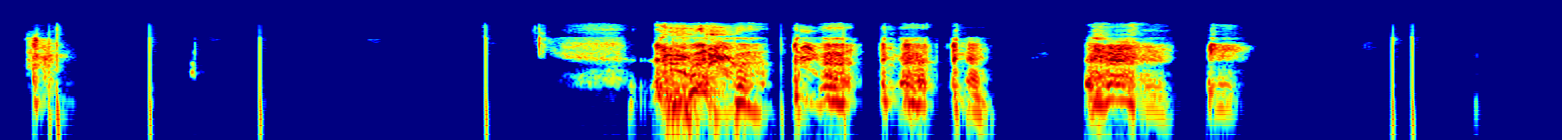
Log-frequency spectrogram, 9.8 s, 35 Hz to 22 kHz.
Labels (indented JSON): {
  "expert_labels": [
    {
      "quality": "ok",
      "cough_type": "wet",
      "dyspnea": false,
      "wheezing": false,
      "stridor": false,
      "choking": false,
      "congestion": false,
      "nothing": true,
      "diagnosis": "lower respiratory tract infection",
      "severity": "mild"
    },
    {
      "quality": "ok",
      "cough_type": "wet",
      "dyspnea": false,
      "wheezing": false,
      "stridor": false,
      "choking": false,
      "congestion": false,
      "nothing": false,
      "diagnosis": "lower respiratory tract infection",
      "severity": "mild"
    },
    {
      "quality": "good",
      "cough_type": "wet",
      "dyspnea": false,
      "wheezing": false,
      "stridor": false,
      "choking": false,
      "congestion": false,
      "nothing": true,
      "diagnosis": "lower respiratory tract infection",
      "severity": "severe"
    },
    {
      "quality": "good",
      "cough_type": "wet",
      "dyspnea": false,
      "wheezing": false,
      "stridor": false,
      "choking": false,
      "congestion": false,
      "nothing": true,
      "diagnosis": "lower respiratory tract infection",
      "severity": "mild"
    }
  ],
  "age": 39,
  "gender": "male",
  "respiratory_condition": false,
  "fever_muscle_pain": true,
  "status": "healthy"
}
